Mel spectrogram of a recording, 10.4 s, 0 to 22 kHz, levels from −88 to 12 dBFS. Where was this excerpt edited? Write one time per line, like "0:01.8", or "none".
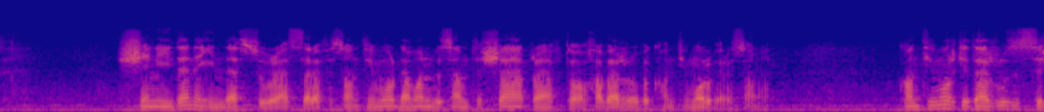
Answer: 0:04.0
